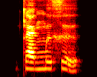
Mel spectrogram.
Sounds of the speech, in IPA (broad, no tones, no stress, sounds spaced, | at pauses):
ʈ æ ŋ͡m ɘ x ɘ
